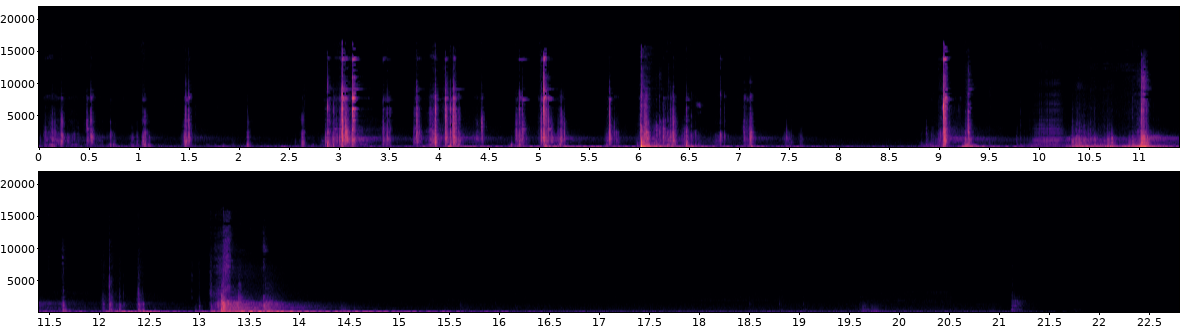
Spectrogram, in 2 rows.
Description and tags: ouverture-contenair 1
opening of truck container.
action, container, empty, move, noise, truck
